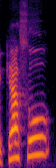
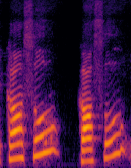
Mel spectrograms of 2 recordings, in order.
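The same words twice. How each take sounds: First: CASTLE as "kass-ul", silent T; American pronunciation. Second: CASTLE as "kah-sul", silent T; British pronunciation. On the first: Teacher showing students American English, front "a" in CASTLE. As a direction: model CASTLE with the American "a" of cat. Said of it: "American English". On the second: Teacher showing students British English, long "ah" in CASTLE. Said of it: "we are using British English". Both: Shown as a demonstration.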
